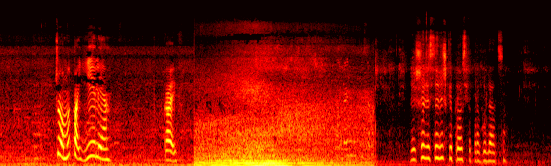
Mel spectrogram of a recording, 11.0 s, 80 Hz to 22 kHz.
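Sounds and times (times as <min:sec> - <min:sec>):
vehicle engine rumble: 0:02.3 - 0:08.3.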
